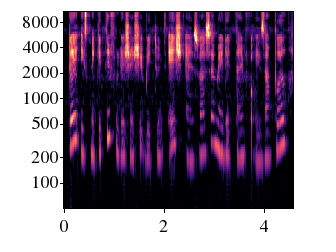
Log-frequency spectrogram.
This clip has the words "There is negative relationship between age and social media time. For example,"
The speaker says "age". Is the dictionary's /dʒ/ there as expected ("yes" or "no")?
no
